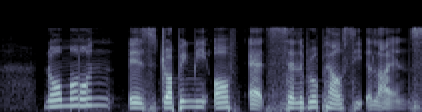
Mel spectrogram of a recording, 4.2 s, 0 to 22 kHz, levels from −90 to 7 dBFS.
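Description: At 0.70 s, running to about 0.87 s, the speech breaks into a brief garbled flutter: frames out of order. Two adjacent blocks of roughly 78 ms each, which points to runs of three codec frames, were decoded in swapped order, so the later half plays before the earlier one. Unlike a dropout or a repeated frame, nothing goes missing or recurs. The timing afterwards stays intact, because the audio is only rearranged.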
